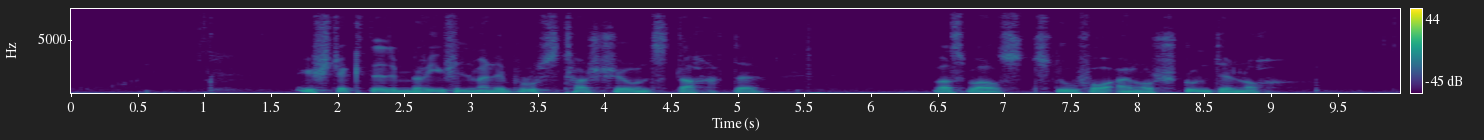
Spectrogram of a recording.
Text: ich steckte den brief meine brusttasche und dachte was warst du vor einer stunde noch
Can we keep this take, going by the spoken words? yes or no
no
